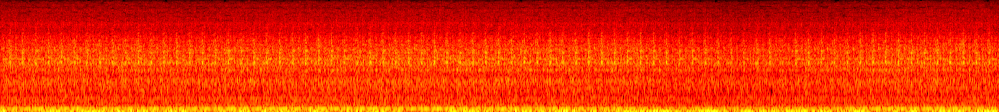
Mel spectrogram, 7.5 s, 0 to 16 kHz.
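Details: EJ257 at idle: a fast, somewhat uneven knock runs through the steady idle, present for about 17k miles since purchase; owner asks whether it is rod knock, a spun bearing or valve lash needing adjustment. Source unclear.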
